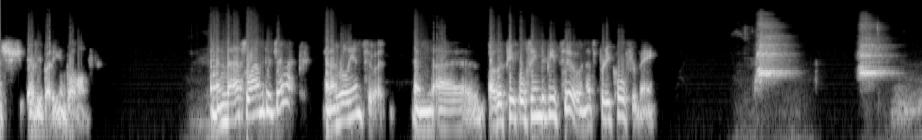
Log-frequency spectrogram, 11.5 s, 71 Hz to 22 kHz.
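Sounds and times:
speech: 0:00.2 - 0:01.2, 0:02.6 - 0:08.3
dog barking: 0:09.3 - 0:10.1, 0:10.7 - 0:11.5.

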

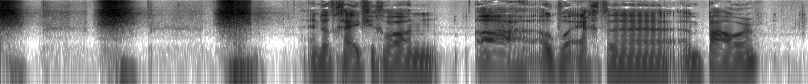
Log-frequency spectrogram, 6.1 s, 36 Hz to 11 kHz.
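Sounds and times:
forceful breaths blown out in breathwork breathing technique demonstration: 0:00.0 - 0:02.0
speech: 0:02.4 - 0:05.8.

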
